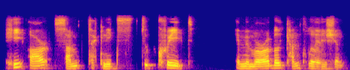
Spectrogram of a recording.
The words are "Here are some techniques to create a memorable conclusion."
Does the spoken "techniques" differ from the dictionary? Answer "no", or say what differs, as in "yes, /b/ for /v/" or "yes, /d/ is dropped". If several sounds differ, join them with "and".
no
